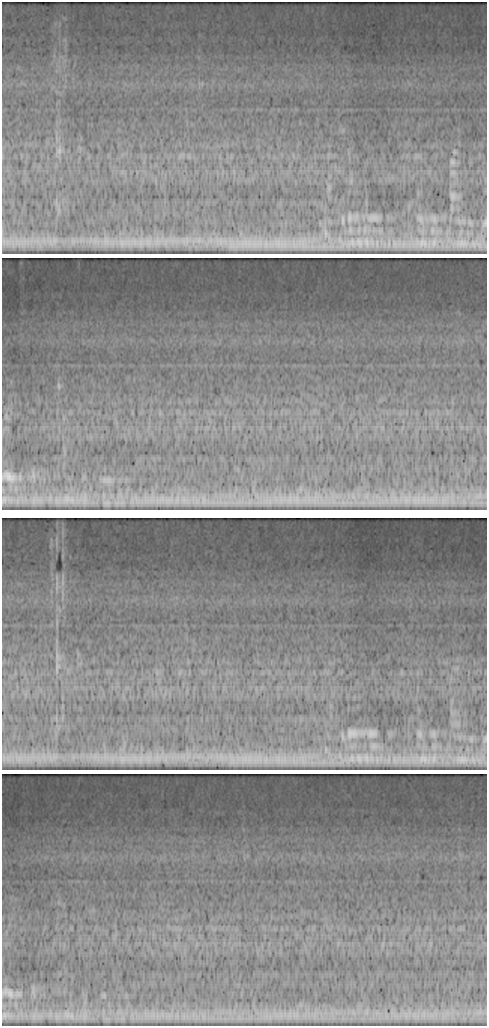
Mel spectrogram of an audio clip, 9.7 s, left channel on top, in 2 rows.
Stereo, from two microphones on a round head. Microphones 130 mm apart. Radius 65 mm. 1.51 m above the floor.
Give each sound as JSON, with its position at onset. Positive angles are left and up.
{"t": 0.5, "sound": "crushing", "side_deg": -70, "distance_m": 8.0}
{"t": 3.1, "sound": "a man speaking", "side_deg": 55, "distance_m": 4.5}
